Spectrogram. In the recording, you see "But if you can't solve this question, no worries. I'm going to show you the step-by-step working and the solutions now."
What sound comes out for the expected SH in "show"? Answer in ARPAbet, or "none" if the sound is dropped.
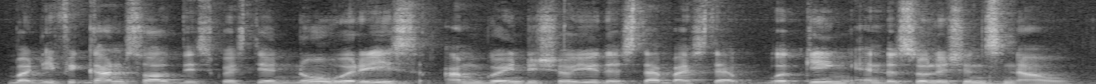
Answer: SH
